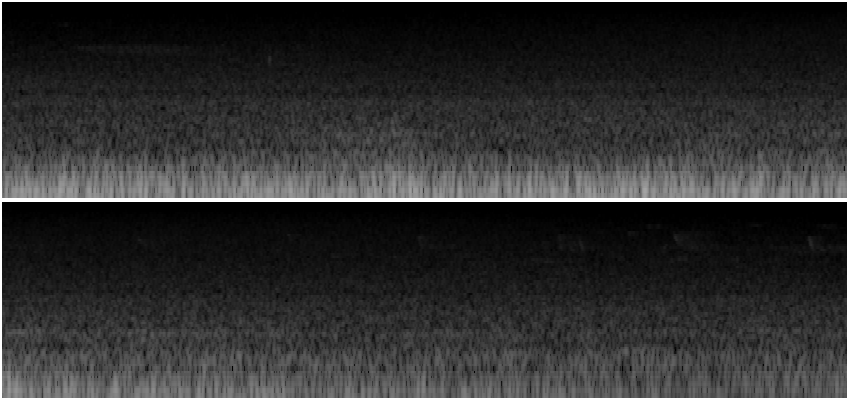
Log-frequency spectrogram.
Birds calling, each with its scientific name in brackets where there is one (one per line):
American Goldfinch (Spinus tristis)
